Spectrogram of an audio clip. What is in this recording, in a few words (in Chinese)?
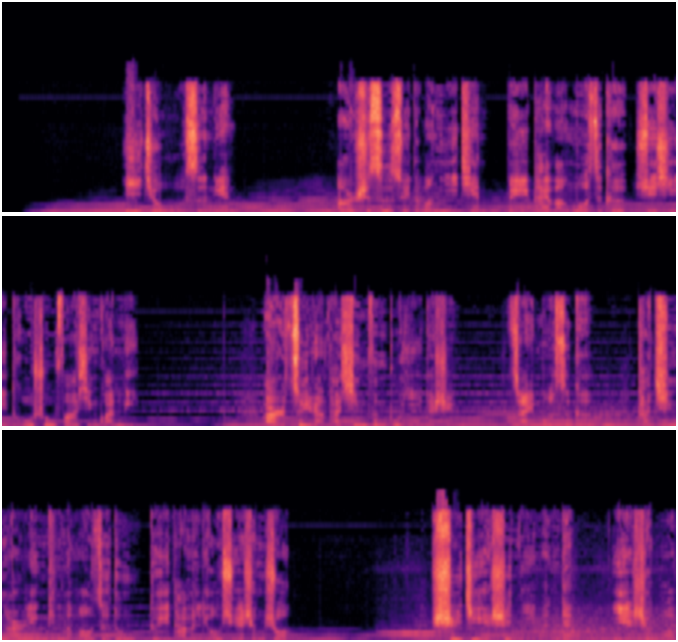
男 纪录片 人物企业厚重人文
